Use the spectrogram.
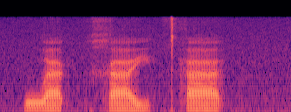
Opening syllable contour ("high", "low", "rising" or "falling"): low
